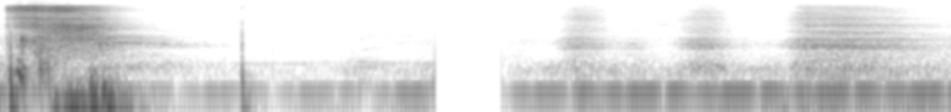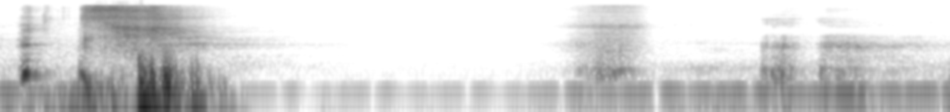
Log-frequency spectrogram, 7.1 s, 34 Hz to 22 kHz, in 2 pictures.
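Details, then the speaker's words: Male with a common cold, giving a sharp sneeze with a quick intake beforehand, plus sniffling and congested nasal breathing; several sneezes in a row. "Man, 3 in a row. 4. I feel like there's one more."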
